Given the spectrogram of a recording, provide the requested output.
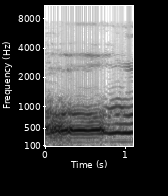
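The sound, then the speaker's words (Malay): A person imitates a mournful, crying-like dog howl, a single loud, sustained wailing note held steadily for about a second. “Selalu bunyi anjing macam sayu macam gitu.”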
